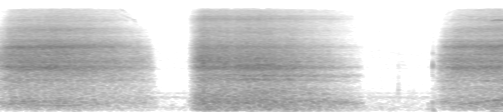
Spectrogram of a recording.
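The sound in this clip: Slow, deep breathing during a yoga flow: long airy breaths of soft steady hiss, broken by two short quiet pauses, with no talk.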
